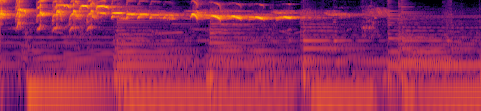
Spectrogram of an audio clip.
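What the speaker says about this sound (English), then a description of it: "Reunited, the swallows chirped joyfully together." Swallows chirp in a bright, twittering run of high calls, close and clear, set over a soft musical backing.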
